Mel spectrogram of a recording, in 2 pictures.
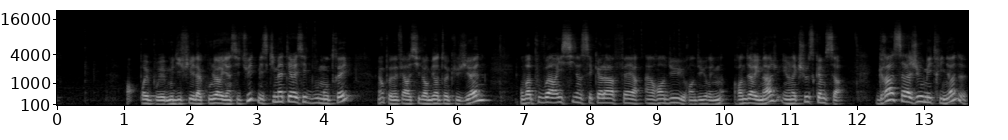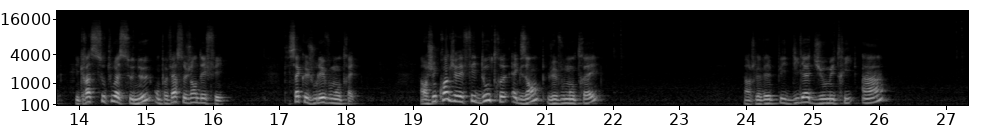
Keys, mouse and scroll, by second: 2.1-2.4 scroll down 1, 2.4-3.5 scroll up 1, 3.8 click, 12.9-13.5 scroll down 1, 13.5-13.9 scroll down 4, 15.6-27.3 middle drag.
